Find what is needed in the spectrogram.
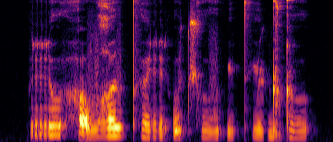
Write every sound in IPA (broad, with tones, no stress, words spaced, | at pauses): ru˥ hɔ̰˩˧vʁʷi˥˧vpʰɵ˩˧rʔṵ˥˧ t͡ʃʰu˩˧vʔy˧pʰy˧l ɖṵ˧ʈu˩˧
